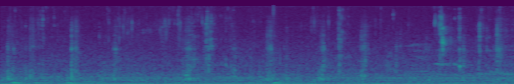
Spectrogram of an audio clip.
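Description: Close-miked chewing of rice and mutton, a string of short wet mouth clicks and smacks, with a sharper click near the end.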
